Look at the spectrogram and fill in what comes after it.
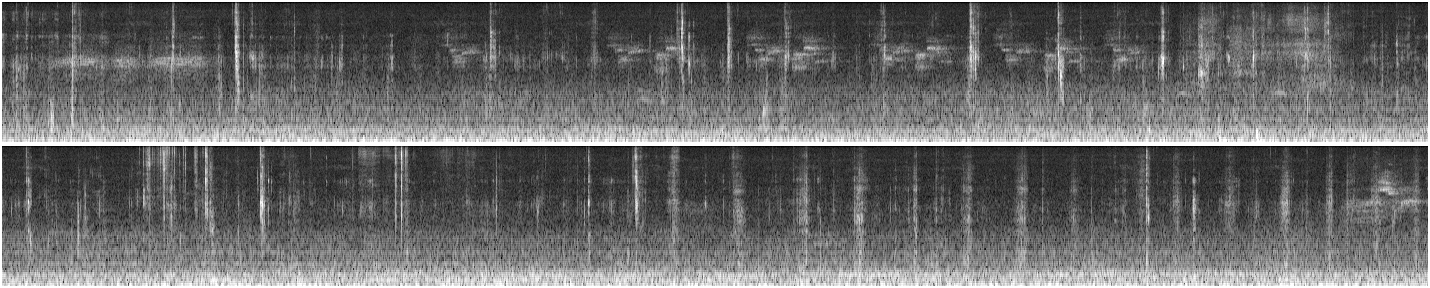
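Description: Close-up eating sounds: a person biting and chewing food, with scattered crisp crunches and mouth clicks throughout, over a steady low hum.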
